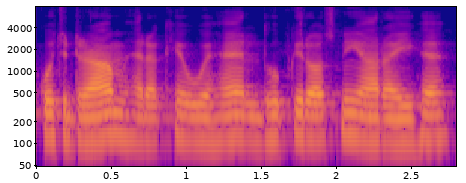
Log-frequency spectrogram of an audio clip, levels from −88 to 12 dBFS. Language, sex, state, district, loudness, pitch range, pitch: Hindi, male, Jharkhand, Garhwa, -20 LUFS, 115-125 Hz, 120 Hz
